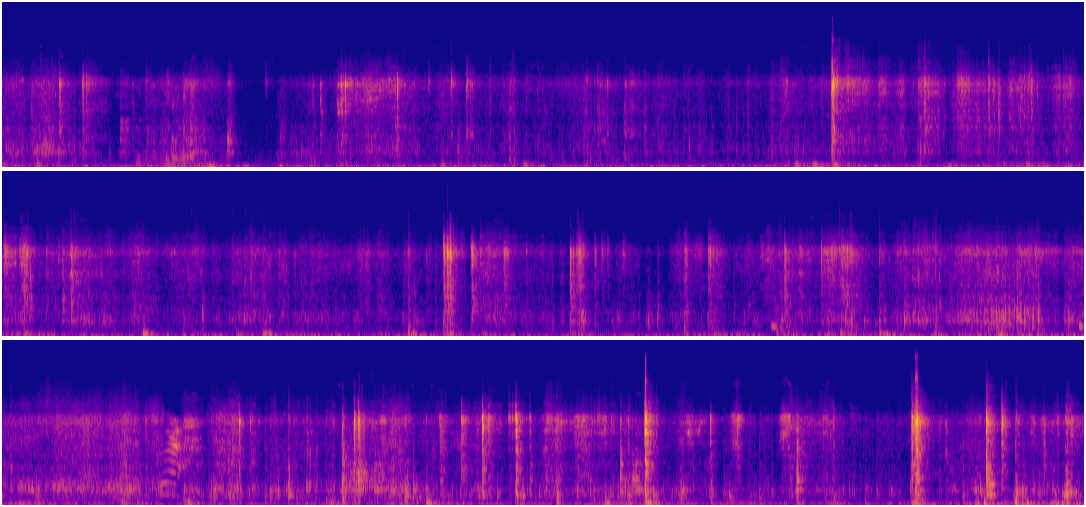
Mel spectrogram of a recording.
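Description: Vinyl and fabric rustling and crinkling as a sewn vinyl backpack is pushed and pulled right side out through its lining, with frequent sharp clicks and taps of the bag's metal hardware knocking about.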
